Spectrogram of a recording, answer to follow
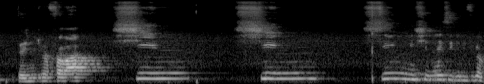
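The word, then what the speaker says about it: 心: se você estiver falando sorrindo, ajuda muito a pronúncia. Di, ti, xi. Então a gente vai falar xin, xin.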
